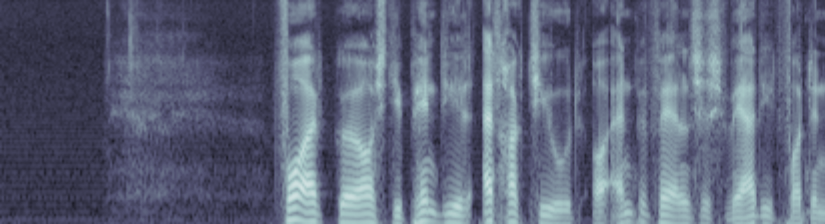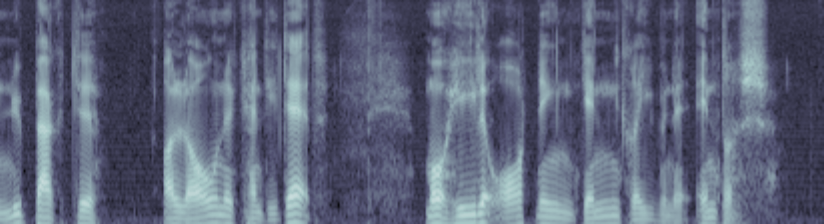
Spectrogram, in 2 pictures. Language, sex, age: Danish, male, 66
